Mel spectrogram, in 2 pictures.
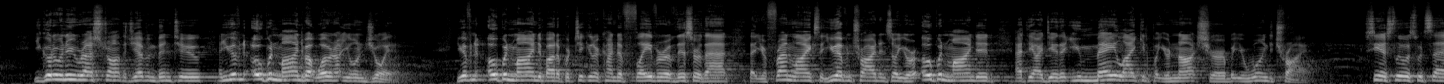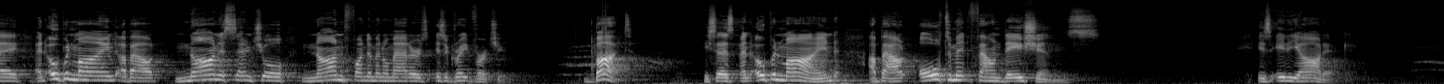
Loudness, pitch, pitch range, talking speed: -24 LUFS, 175 Hz, 155-200 Hz, 205 wpm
